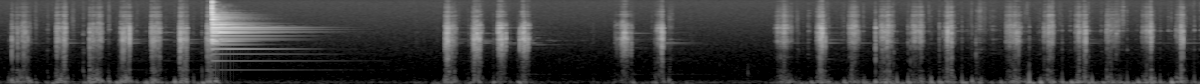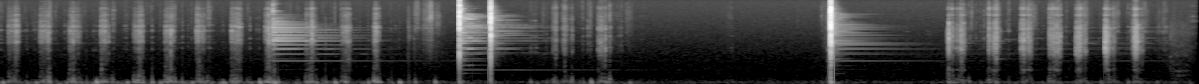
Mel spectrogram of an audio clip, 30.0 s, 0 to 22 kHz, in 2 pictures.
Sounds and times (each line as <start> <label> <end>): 20.8 clang 21.3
